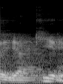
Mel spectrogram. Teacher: kita terbiasa membaca kata yakin yang bahasa Arab dengan qaf dengan huruf k, yakin. Ini salah satu penyebabnya.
